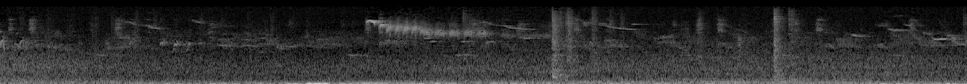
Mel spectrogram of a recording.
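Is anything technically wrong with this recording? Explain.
No, nothing technically wrong can be heard anywhere in this recording of sounds.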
